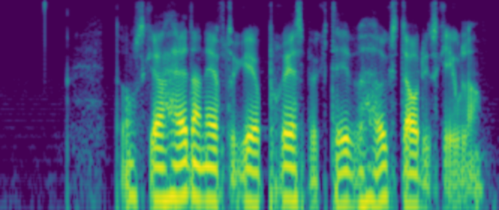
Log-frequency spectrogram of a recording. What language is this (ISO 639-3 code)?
swe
